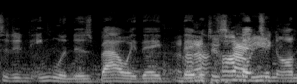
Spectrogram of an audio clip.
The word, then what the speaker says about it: Bowie: other day my God that's that's how they pronounce it in England is Boi they they were commenting on his death and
